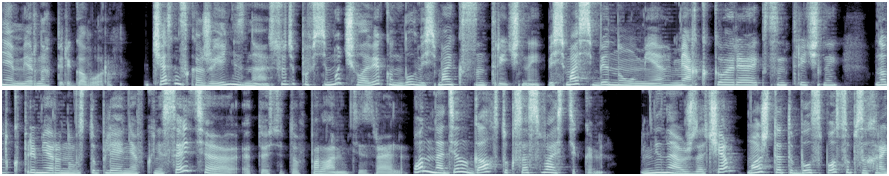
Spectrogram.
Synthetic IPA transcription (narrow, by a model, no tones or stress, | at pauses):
ɪjəmʲirnɨxpʲɪɾʲɪɡɐvo̰ɾə̰f | t͡ɕe̞snəskɐʐujanʲɪznajʊsudʲɪpəfsʲɪmut͡ɕɪlˠɐvʲe̞ko̞nbɨlˠvʲɪsʲmaɪkt̪sɨnt̪ɾʲit͡ɕnɨ̰jvʲɪsʲmasʲɪbʲenəʊmʲe̞mʲaxkə̥ɡəvɐɾʲaɪkt̪sɨnt̪ɾʲit͡ɕnɨj | not̪kpɾʲɪmʲe̞ɾʊnəvɨst̪ʊplʲenʲɪjəfknʲɪsɛtʲɪ̰t̪oɪsʲtʲɛt̪əfpɐrlˠamʲɪnʲtʲɪɪzɾaɪ̰lʲə̰o̞nːɐdʲelʲˠəɡalˠst̪ʊksɐsvasʲtʲɪkəmʲɪ | nʲɪznajʊʂzɐt͡ɕe̞mːo̞ʐɨt̪ɛt̪əbɨlˠspo̞səpsəxɾɐ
